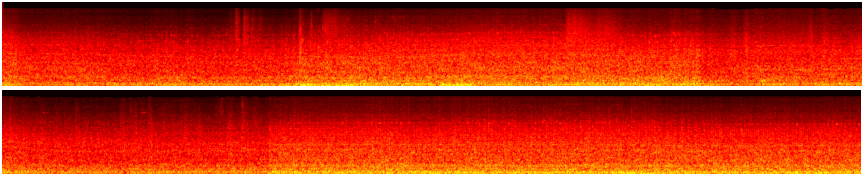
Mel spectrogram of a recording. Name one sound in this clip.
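A tank engine rumbles steadily as the tank drives along.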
